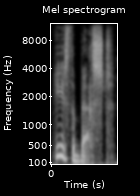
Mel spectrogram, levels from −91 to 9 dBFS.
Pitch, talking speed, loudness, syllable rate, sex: 165 Hz, 240 wpm, -17 LUFS, 4.6 syllables/s, male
